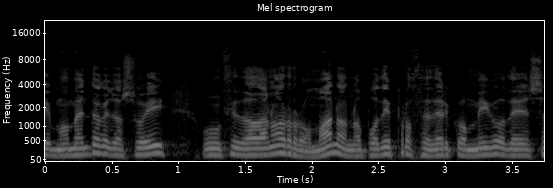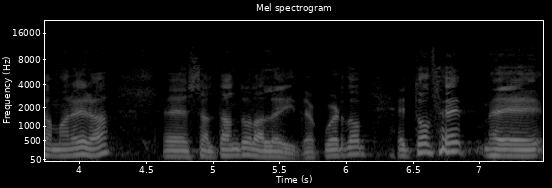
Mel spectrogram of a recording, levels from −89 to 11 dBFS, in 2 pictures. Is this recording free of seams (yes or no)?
yes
